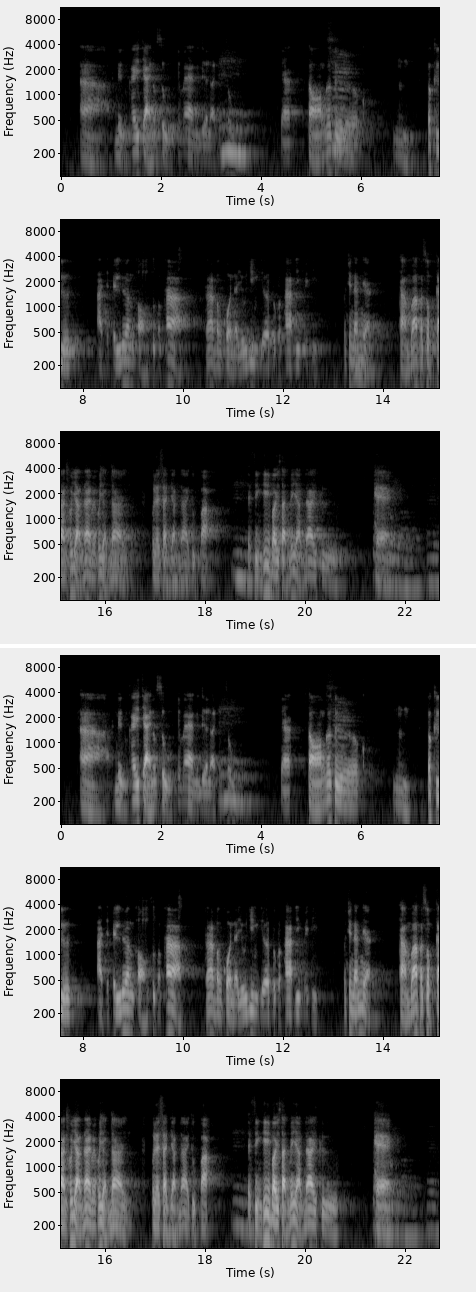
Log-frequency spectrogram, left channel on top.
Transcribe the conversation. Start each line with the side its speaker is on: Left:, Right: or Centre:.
Right: อ่าหนึ่งค่าใช้จ่ายเราสูงใช่ไหมเงินเดือนเราอาจจะสูง
Centre: อืม
Right: นะสองก็คือ
Centre: ใช่
Right: อืมก็คืออาจจะเป็นเรื่องของสุขภาพถ้าบางคนอายุยิ่งเยอะสุขภาพยิ่งไม่ดีเพราะฉะนั้นเนี่ย
Centre: โอ้
Right: ถามว่าประสบการณ์เขาอยากได้ไหมเขาอยากได้บริษัทอยากได้ถูกปะ
Centre: อืมอืม
Right: แต่สิ่งที่บริษัทไม่อยากได้คือ
Centre: คนป่วยบ่อยเออ
Right: แพง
